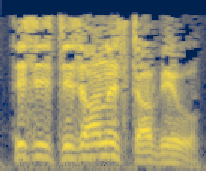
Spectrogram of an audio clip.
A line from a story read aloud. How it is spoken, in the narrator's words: barked back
